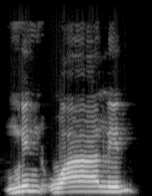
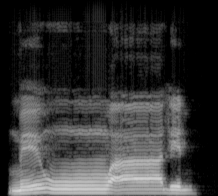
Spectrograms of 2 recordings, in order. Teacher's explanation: Kita leburkan matinya kemudian kita masukkan ke huruf idgham di depannya dan dibaca dengan mendengung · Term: Idgham Bighunnah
